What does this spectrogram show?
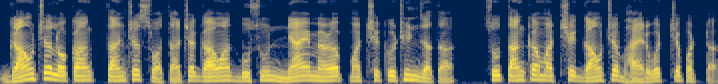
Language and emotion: Goan Konkani, neutral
